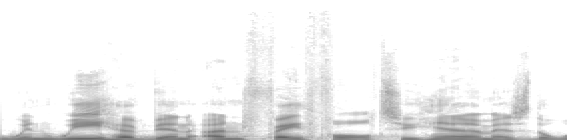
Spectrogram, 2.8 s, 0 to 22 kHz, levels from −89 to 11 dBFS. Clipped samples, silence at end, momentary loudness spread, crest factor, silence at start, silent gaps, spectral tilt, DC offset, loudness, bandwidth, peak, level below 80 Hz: under 0.1%; 0 s; 7 LU; 18 dB; 0 s; none; -6 dB/octave; under 0.1%; -39 LUFS; 17.5 kHz; -20 dBFS; -88 dBFS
